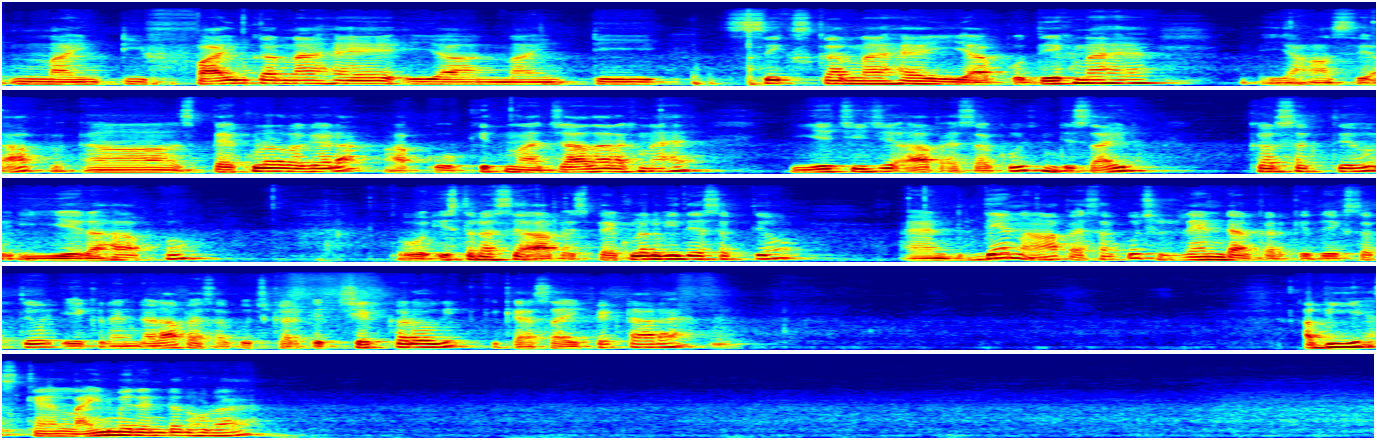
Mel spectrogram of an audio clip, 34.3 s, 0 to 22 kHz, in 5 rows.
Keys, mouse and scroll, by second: 6.8-9.6 drag, 10.1-15.2 drag, 15.6-16.2 alt+middle click, 16.4 scroll down 1, 16.5-17.2 middle drag, 18.2 click, 18.9 middle click, 19.9 shift+q.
